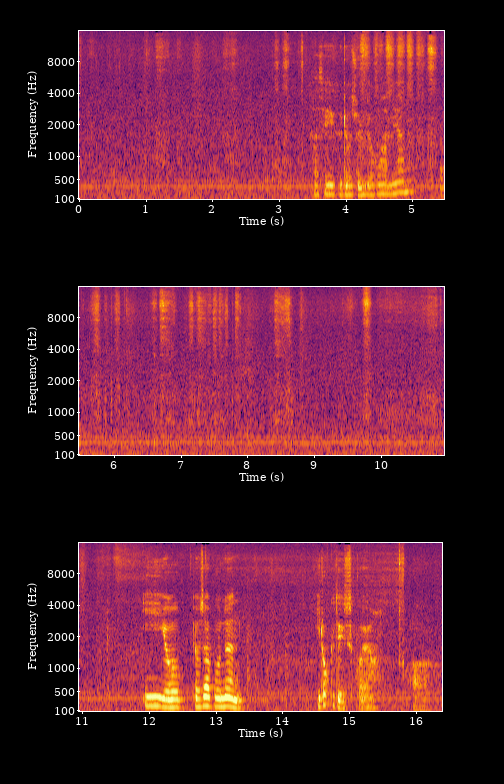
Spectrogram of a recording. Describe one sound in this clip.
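A pencil scratches and scrapes on paper.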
